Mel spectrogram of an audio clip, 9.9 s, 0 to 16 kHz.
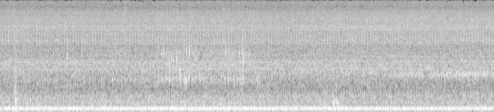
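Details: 2012 Infiniti M37x after radiator replacement, idling while coolant system bleeds; smooth, steady idle with an even low hum and no knocks, misses or hunting, running normally.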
